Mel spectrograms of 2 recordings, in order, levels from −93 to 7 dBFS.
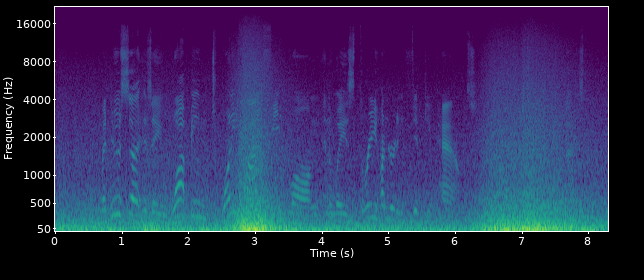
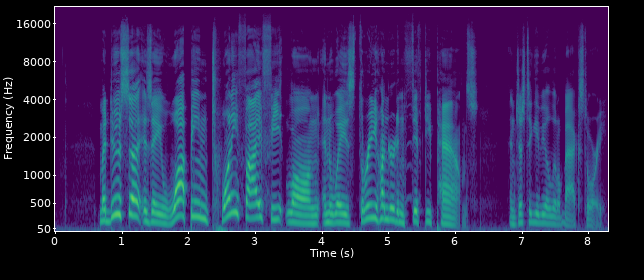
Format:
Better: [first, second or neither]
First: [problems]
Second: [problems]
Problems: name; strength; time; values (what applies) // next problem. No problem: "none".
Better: second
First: wind noise on the microphone; heavy; 5 dB above the speech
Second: none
